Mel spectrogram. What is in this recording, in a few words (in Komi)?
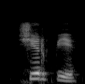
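"сирпи", Komi, female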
